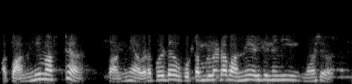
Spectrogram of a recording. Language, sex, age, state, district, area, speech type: Malayalam, male, 18-30, Kerala, Kollam, rural, conversation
